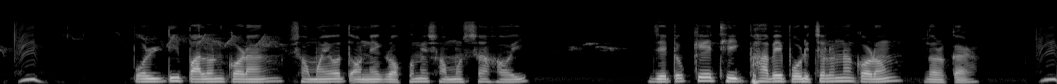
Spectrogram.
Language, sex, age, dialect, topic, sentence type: Bengali, male, 18-24, Rajbangshi, agriculture, statement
